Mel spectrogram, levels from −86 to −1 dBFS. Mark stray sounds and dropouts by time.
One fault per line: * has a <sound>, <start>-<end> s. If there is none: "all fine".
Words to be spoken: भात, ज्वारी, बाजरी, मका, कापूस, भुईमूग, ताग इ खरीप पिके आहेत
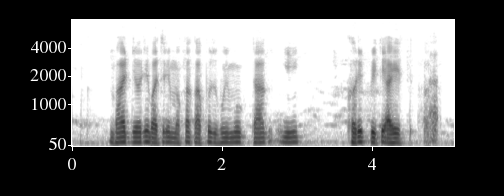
* has a laugh, 4.7-4.9 s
